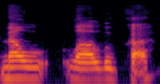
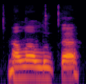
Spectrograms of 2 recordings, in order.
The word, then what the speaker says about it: Melaleuca: Melaleuca. Melaleuca. Oh, my goodness. My pronunciations are so bad.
